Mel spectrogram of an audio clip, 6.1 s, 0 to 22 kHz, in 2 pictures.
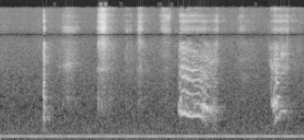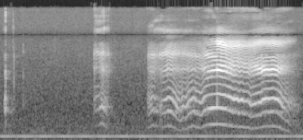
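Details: A sleepy 1-month-1-week-old infant with hiccups: several short catches and fussing sounds, then a whiny cry.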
